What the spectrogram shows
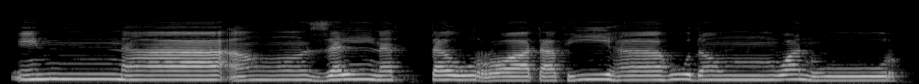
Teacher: تا باریک بھی حرف ہے، ٹھیک ہے، یہ موٹا نہیں ہے، یعنی تا کیا ہے؟ ترقیق کے ساتھ پڑھیں گے۔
